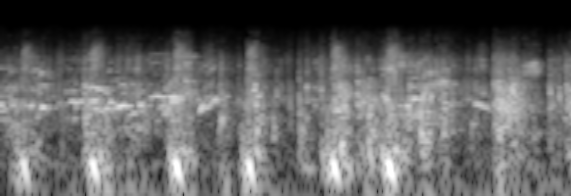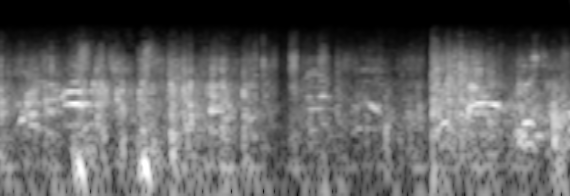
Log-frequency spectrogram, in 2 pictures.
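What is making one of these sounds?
Blows and bodies thump on the floor during a scuffle.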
